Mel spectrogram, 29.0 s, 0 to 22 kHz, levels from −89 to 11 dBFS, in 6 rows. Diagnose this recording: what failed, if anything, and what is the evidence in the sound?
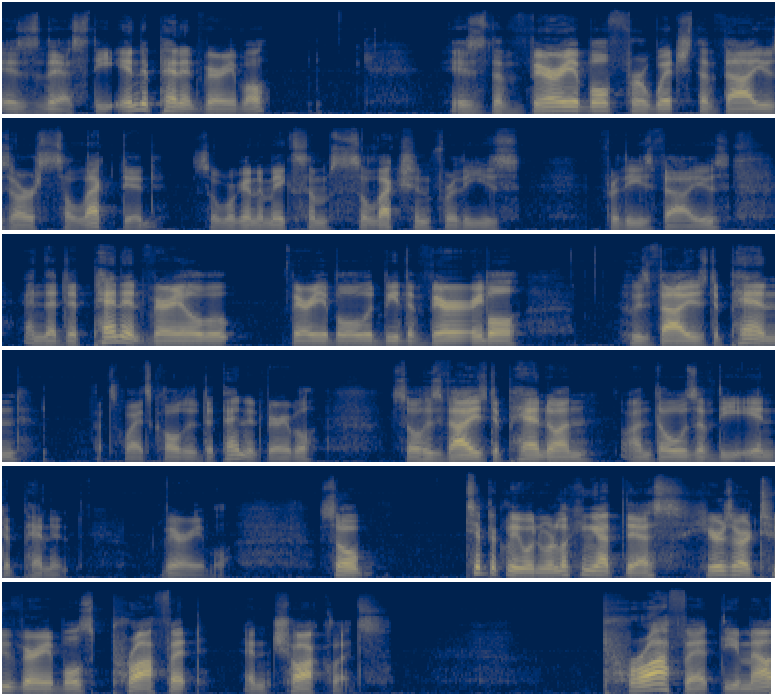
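Network stage, long network dropout. From 12.47 to 12.69 s the last sound is stretched into a fading fill. About 80 ms is missing. Packet loss is the likely cause.

Jitter buffer slow-down at the network receiver. Between 13.27 and 14.52 s the sound runs at 95% speed, same pitch. Repeated pitch periods add 65 ms.

Jitter buffer speed-up at the receiver. From 15.55 to 17.35 s the sound runs at 105% speed, same pitch. Removed pitch periods take out about a tenth of a second.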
